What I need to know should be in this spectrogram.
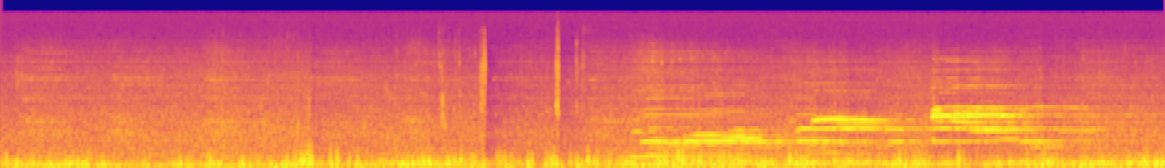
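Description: Wind blusters across the microphone outdoors.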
